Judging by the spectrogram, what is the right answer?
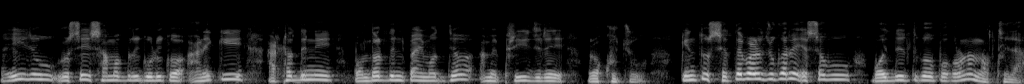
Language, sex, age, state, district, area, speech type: Odia, male, 30-45, Odisha, Bhadrak, rural, spontaneous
